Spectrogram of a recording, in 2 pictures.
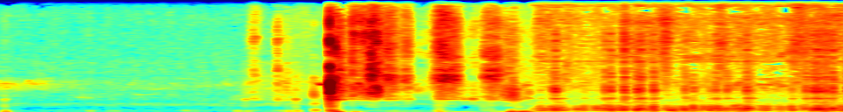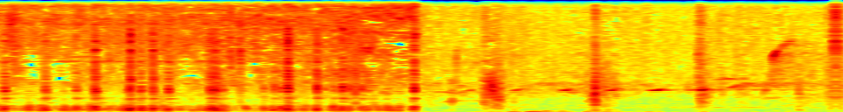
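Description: Aluminium stovetop moka pot hissing and sputtering loudly as it steams, after a few knocks near the start, cutting off suddenly about six seconds in. Footsteps and light ticks follow.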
